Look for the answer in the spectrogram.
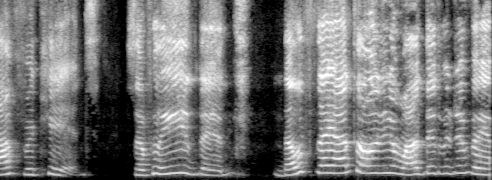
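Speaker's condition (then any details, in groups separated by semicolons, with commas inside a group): Cerebral palsy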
